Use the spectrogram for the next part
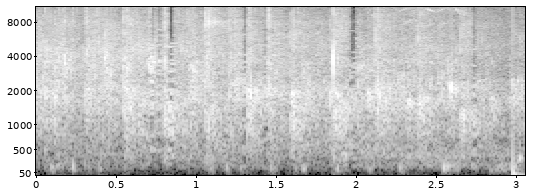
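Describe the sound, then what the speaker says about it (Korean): A conference audience at an international ESG keynote session gives a dense, steady wash of applause that stays at a moderate level and fills the whole moment, with no clear talking. "여러분 큰 박수 부탁드립니다."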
